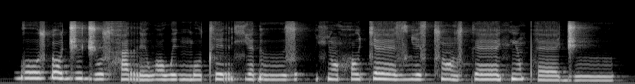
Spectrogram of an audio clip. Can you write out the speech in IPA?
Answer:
ɡoː˧zɗɔ˧d͡ʒɯ˧ d͡ʒo˧z ha˧re˨ wɔ˧we˧ ŋ͡mo˧ tʰe˦rçɛ˦ɗɯː˧z | çɔ̃˨hɔ˧ cɛː˦˨zʎe˧z t͡sɔ̃˦˨z kɛː˧fʲɔ̃˦pʰɛː˨ d͡ʒɯː˨

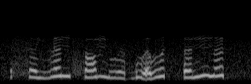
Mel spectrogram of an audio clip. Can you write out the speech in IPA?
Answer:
sə̤˨˩jlə˧n sɔ˨˦mṳ˨˩ə̯ ɓṵ˧˨ə̯və˦˥t̚ ʔə˨˦nŋə˦˥t̚

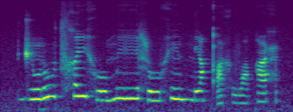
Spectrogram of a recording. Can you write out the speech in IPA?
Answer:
d͡ʒũ˧ɾuː˥t͡sχiː˥x u˧ miː˥ɬu˧xĩ˥bni˧ qʼə˩x vɔ˩qi˧ħ

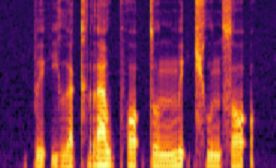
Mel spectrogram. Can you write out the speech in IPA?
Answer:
pe˨˩ʔjɯ˨˩a̯ kʰra˥˩wpʰɔ˦˥ʔto˧n me˥˩ʔt͡ɕʰu˧nsɔ˦˥ʔ

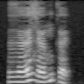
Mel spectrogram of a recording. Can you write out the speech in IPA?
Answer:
ɣəː˨˦zə˨˦mkə˨˩t̚

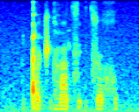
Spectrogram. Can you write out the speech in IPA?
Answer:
ǃʊt͡ʃɡʱãt͡sḭt͡sʊx

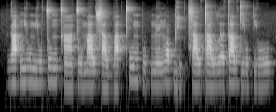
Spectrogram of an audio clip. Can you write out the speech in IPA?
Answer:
ɡa˦ʔ ŋju˦mju˧ t̪u˦ŋ kʰã˨˩ t̪u˨˩ma˧wsa˨˩wba˨ʔ t̪ʰu˦mpu˨p̚ mẽ˧ŋɔ˦p̚ɡi˨ʔ t͡sa˧wt̪a˧w lə˧ t̪a˦wt̪ju˨˩ kju˨˦

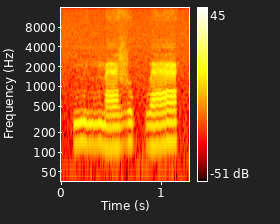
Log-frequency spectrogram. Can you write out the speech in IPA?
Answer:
ŋ͡miŋmævɵ kʷæ

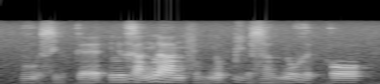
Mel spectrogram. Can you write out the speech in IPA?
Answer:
ɣṵ˧˨ə̯si̤˨˩ə̯kɛ˨˦ | lɨ˨˦ɣa˨˦ŋ laː˧ŋfə̤˨˩mno˦˥p̚ ɣi̤˨˩ə̯za̤˨˩wno˨˦ ɣə˨˩t̚kɔ˧

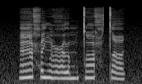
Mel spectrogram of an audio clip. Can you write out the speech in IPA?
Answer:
æ̃ħjũ ʕə˞mtˤũħtˤi

